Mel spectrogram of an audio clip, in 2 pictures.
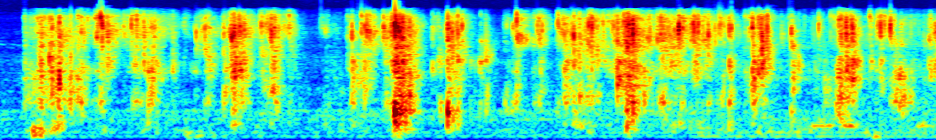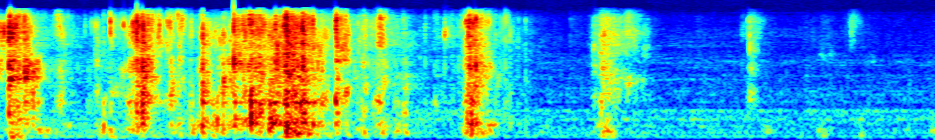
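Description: Foil wrapper of a Bowman Draft baseball card pack crinkling and tearing as it is opened by hand: a dense crackle for about seven seconds. Then a few soft clicks as the stack of cards is handled.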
